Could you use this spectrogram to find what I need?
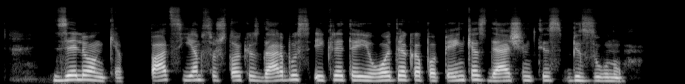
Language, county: Lithuanian, Vilnius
